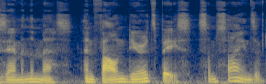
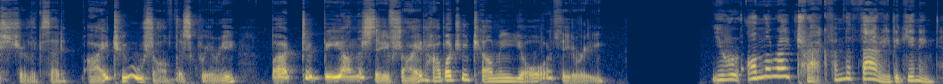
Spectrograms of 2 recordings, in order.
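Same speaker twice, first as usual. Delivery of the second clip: high, eager sidekick voice; a proud little cat laying out the clues; Watson's voice; 9 semitones higher than usual. Acted. Watson explains the case to Sherlock, high.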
